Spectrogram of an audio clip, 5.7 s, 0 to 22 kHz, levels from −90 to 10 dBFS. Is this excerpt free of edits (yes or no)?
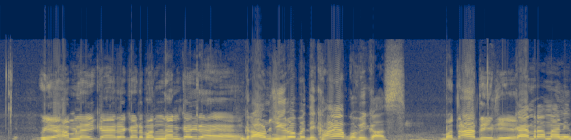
yes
